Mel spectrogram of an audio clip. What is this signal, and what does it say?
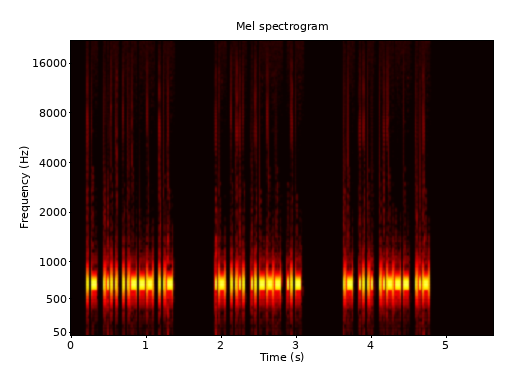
Morse code, heard as a keyed tone, about 41 wpm, 700 Hz. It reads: AH2U AH2U AH2U
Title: USA Call Signs - 4 Characters - Repeated 3x - 45wpm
